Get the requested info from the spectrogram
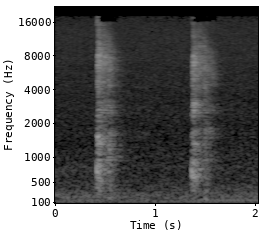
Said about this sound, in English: You hear my kitten hacking up a fur ball over there? Yeah. This is a new experience. Maybe that's why she's been so agitated really all day.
